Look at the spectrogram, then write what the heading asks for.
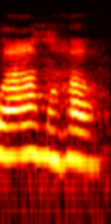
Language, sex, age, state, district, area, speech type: Sanskrit, female, 18-30, Odisha, Bhadrak, rural, read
